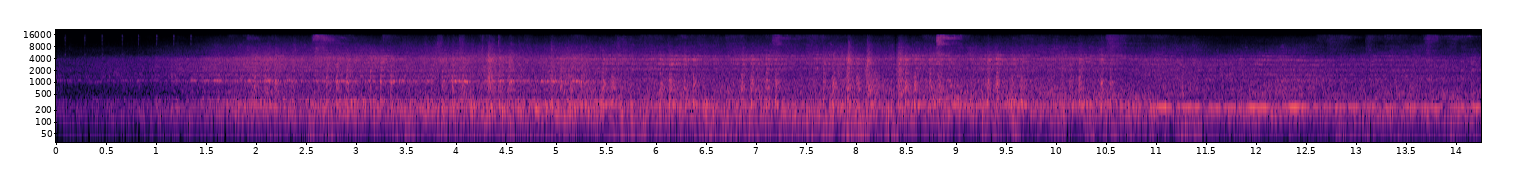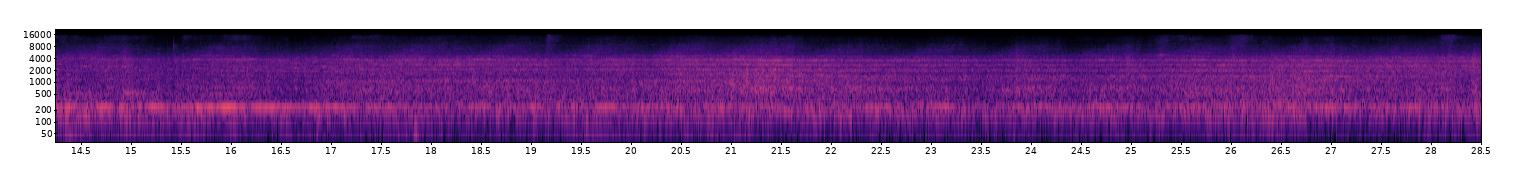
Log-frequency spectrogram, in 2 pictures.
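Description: Freight train hauled by NR class diesel-electric locomotives passing close by. It grows loud over the first two seconds, then runs on as a steady rumble with the rapid clatter of wheels over the rails.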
